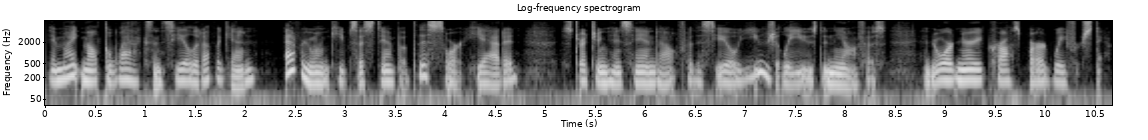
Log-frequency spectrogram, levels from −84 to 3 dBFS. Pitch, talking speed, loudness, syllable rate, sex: 160 Hz, 210 wpm, -18 LUFS, 5.5 syllables/s, female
